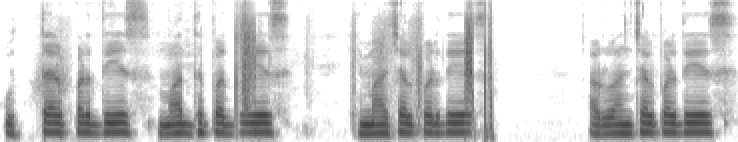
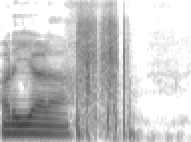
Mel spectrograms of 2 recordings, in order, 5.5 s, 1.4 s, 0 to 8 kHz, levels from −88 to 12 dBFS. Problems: none marked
